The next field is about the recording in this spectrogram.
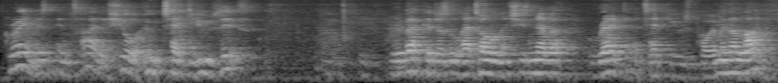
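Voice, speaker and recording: Echoey male storyteller, measured and deliberate. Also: on the high side. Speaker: narrator. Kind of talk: scripted dramatic narration, read live. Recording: distant, very echoey hall, clear noise.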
